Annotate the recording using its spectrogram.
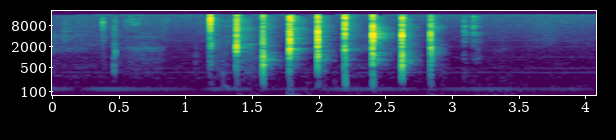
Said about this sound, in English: They warrant that round of applause.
